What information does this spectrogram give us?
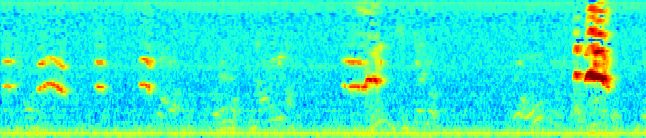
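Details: Pet cockatiel aged five months chattering indoors on a pale blue sand perch: soft, spaced chirps and short whistles, quiet murmuring notes, then a sharp louder squawk near the end, with constant low hum behind.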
